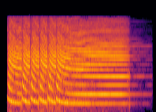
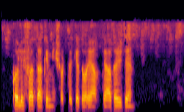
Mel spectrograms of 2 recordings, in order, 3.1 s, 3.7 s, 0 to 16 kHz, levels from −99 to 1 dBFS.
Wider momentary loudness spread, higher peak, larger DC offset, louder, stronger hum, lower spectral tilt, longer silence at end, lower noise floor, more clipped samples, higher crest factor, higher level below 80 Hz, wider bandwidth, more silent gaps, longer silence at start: second, 3 LU vs 20 LU; about the same, -4 dBFS vs -2 dBFS; neither; first, -13 LUFS vs -19 LUFS; neither; about the same, -1 dB/octave vs -2 dB/octave; first, 0.4 s vs 0 s; second, -38 dBFS vs -42 dBFS; neither; second, 12 dB vs 18 dB; first, -50 dBFS vs -70 dBFS; first, 9.2 kHz vs 8 kHz; neither; about the same, 0.15 s vs 0.05 s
